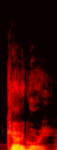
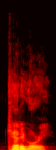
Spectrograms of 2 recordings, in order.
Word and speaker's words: category: o sound and finally the letter y takes a long e sound so once again this word is pronounced as category again category this is our word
